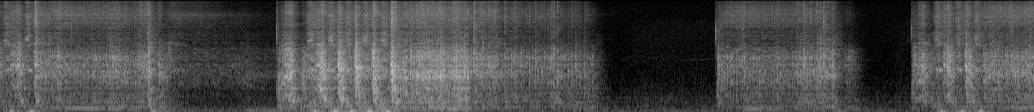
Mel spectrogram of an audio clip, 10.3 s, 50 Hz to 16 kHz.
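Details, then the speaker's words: Free old Kawasaki KZ750 motorcycle: cranking bursts with no firing, starter kicks out (suspected starter clutch gear), carb cleaner didn't help; turns over but won't start, no spark, points ignition to be checked. "starter keeps kicking out too but [Applause] you're a bad gear on the starter clutch somewhere does have a kick starter but I do not see any spark"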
